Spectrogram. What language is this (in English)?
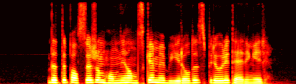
Norwegian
